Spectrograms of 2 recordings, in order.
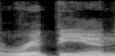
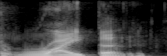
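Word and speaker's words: Rypien: We're we're uh supposedly I'd have to fact check this, but mispronouncing uh Brett's last name. It's not Ripian, even though it's totally spelled that way. It's ripen.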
